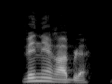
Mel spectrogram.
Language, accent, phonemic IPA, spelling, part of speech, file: French, France, /ve.ne.ʁabl/, vénérable, adjective, LL-Q150 (fra)-vénérable.wav
- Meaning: venerable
